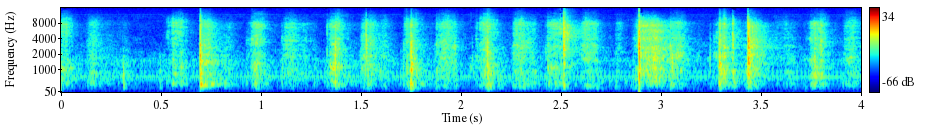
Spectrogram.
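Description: Sharp-pointed scissors cutting along the seam line of a plastic drinks bottle: a run of crisp snips and crackles of the plastic, a few a second, the loudest about three seconds in.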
